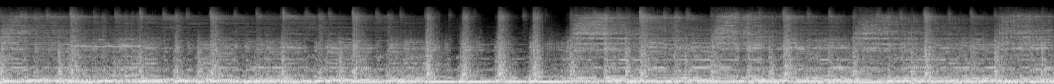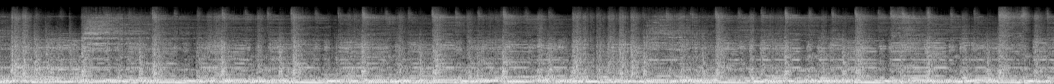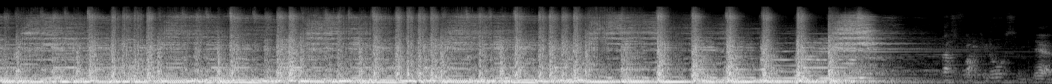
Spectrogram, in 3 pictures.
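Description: A rock band playing loud and close in a small rehearsal room, with electric guitar, bass guitar and drum kit running through the song's outro. It stops dead together right at the end.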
